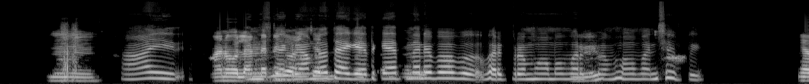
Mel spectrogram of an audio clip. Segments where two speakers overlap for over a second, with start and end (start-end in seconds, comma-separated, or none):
2.5-4.3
